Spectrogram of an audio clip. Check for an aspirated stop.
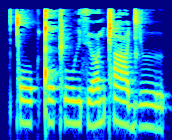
absent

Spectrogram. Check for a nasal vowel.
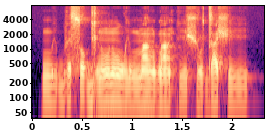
present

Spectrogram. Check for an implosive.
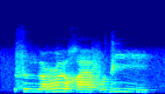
absent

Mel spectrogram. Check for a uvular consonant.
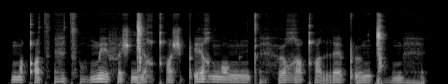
present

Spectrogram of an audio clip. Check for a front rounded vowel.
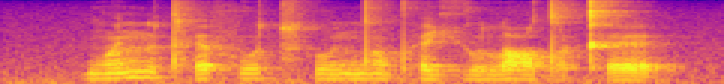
absent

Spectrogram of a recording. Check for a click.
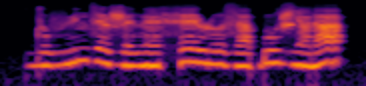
absent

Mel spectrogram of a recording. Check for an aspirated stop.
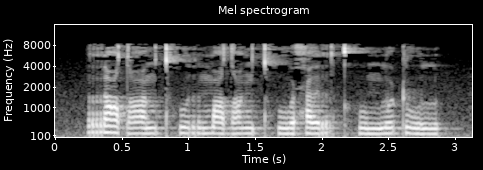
present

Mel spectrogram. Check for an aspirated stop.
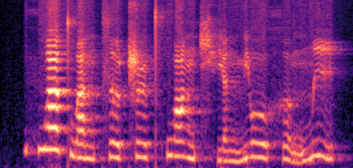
present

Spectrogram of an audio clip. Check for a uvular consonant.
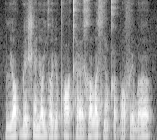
present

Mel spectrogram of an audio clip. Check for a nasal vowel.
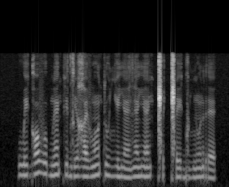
present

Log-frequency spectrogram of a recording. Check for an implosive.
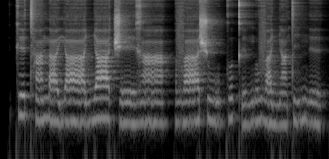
absent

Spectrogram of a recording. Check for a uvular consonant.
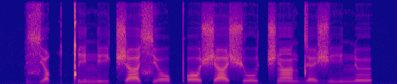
present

